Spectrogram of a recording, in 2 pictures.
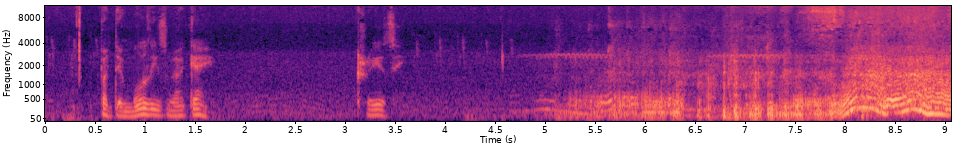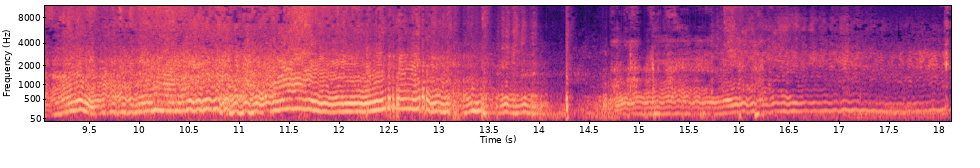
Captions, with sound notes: But the mozzies my guy... Crazy! [Rally car sound]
